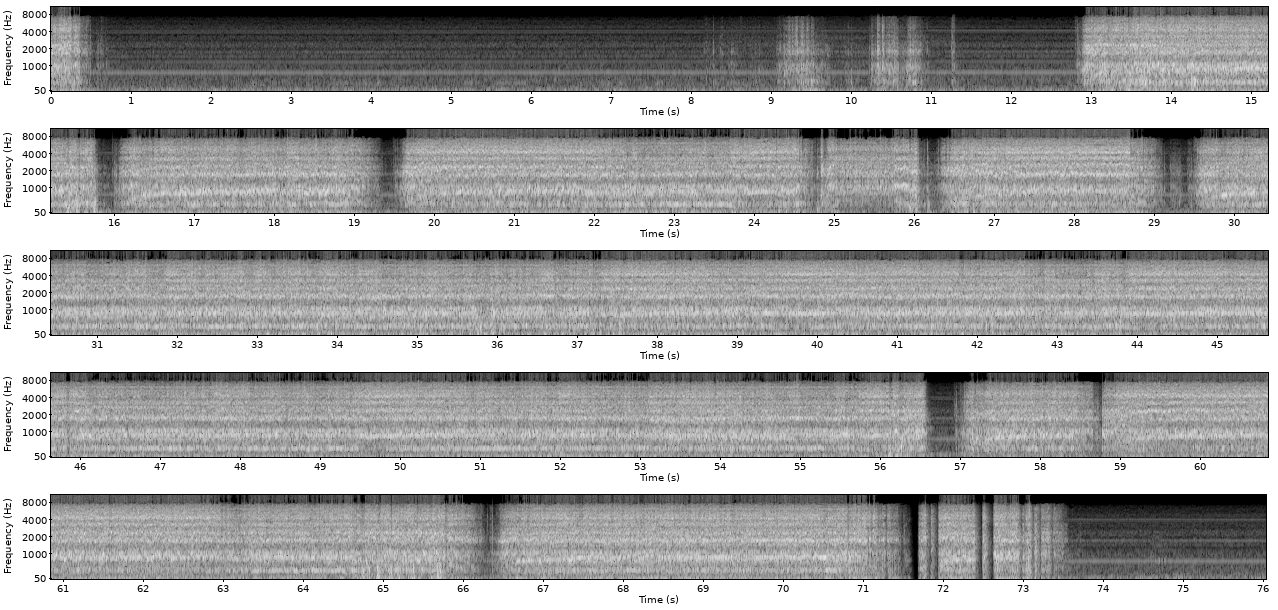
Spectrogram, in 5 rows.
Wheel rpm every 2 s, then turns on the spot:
30, 0, 0, 0, 10, 10, 110, 230, 170, 140, 190, 220, 170, 170, 130, 210, 230, 230, 220, 230, 230, 230, 230, 230, 230, 230, 230, 220, 130, 160, 210, 220, 200, 140, 210, 140, 130, 0.
8-12 24-26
